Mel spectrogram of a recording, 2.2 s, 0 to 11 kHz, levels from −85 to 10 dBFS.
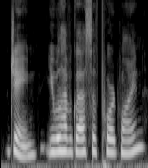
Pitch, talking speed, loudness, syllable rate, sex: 225 Hz, 245 wpm, -16 LUFS, 4.7 syllables/s, female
